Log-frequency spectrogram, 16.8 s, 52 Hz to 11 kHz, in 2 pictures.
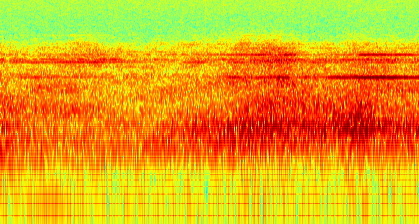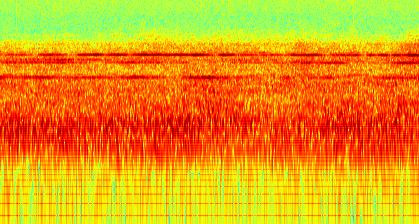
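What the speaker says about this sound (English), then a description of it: "the specially prepared F-15, which to save weight is not even painted except for the Streak Eagle badge, is rolled out onto the snow-covered runway" An unpainted McDonnell Douglas F-15 Streak Eagle jet sits on a snow-covered runway, its engines giving a steady, continuous roar with a high whine. The level holds even throughout, with no voices.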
